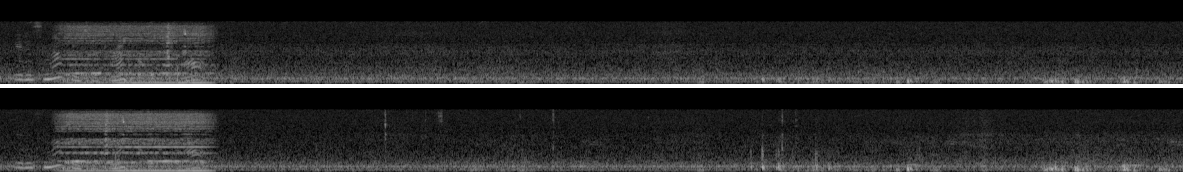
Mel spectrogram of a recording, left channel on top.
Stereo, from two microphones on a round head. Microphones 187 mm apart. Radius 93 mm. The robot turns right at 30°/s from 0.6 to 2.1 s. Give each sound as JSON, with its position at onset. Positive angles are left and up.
{"t": 0.1, "sound": "a woman speaking", "azimuth_deg": 65}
